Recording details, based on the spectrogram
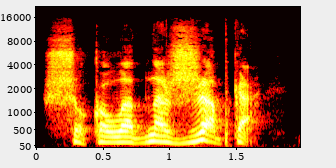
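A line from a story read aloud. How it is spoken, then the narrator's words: Angry hiss. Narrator (Ukrainian): злісно засичав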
